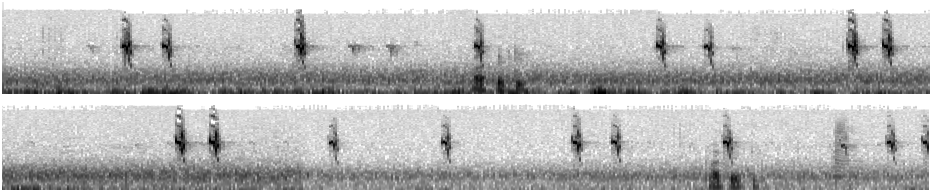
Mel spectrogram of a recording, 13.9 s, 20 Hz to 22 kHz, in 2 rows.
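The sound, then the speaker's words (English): A flock of about 10 or 12 type 2 crossbills, perched at the top of a tall Douglas fir by a camp, gives sharp, high kip calls, about twenty in irregular bursts over a steady low hum, while a man speaks briefly in between. “Our type 2s must be about 10 or 12 birds. They're perched up on the top of a tall Douglas fir, right here by the camp.”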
